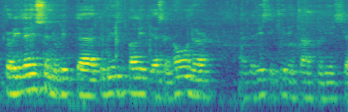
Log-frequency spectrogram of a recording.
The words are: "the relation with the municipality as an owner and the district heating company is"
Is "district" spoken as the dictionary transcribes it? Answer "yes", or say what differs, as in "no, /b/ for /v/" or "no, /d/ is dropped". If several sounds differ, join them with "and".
no, /ɹ/ is dropped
